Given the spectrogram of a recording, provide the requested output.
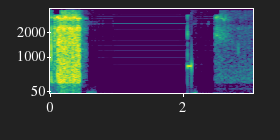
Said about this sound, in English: My phone just barked at me. First I didn't. I went, what the hell was that? I'm looking all over here trying to figure out what in the hell was going on.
